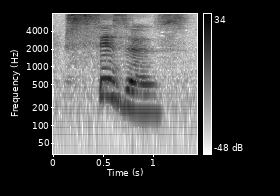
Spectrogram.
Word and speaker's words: scissors: so mischievous number 10 scissors scissors scissors they're useful okay so it's good to be able to pronounce them so the C is silent so take away the C and you're just going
